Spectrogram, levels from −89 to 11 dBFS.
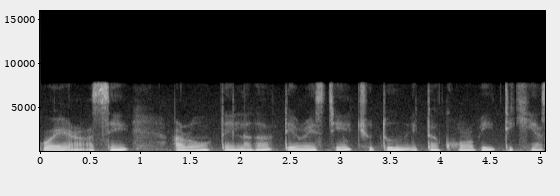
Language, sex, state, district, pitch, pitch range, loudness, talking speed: Nagamese, female, Nagaland, Kohima, 195 Hz, 180-225 Hz, -14 LUFS, 140 wpm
